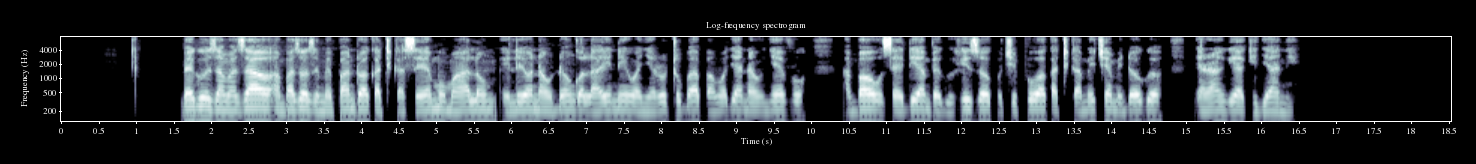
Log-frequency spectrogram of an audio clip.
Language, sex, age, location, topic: Swahili, male, 25-35, Dar es Salaam, agriculture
